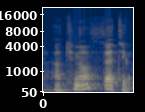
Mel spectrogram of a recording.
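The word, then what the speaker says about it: kinesthetic: 이거 단지 그냥 예를 들면 키너세틱이라는 단어가 이 부분은 키라고 발음하는구나. 그 다음에 이 부분은 any로 써져 있으면 너로 발음하는구나. 그래서 키너 발음은 안 하지만 키너세 이 부분이 세고 틱이라고 발음하는구나. 요 참고용이라는 거죠.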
